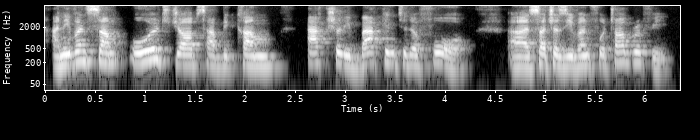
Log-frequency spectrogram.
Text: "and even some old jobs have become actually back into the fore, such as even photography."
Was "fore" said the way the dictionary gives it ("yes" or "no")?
yes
